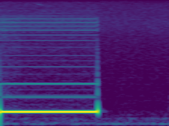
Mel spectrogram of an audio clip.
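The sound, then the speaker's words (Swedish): A steady telephone tone sounds while someone is being called. The single buzzy, even tone cuts off abruptly, leaving a faint low hum. “nu ringer vi upp Rickard Sjöberg och blåser honom. Fast han svarar bara.”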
